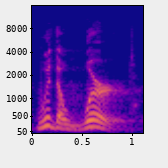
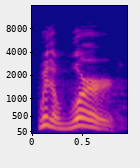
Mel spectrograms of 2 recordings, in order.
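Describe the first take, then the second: First: Said in the usual way. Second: "with a word" punched out loud; emphatic. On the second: Shown as a demonstration. Preacher stressing Jesus's power, loud emphasis. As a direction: hit "with a word" hard.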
